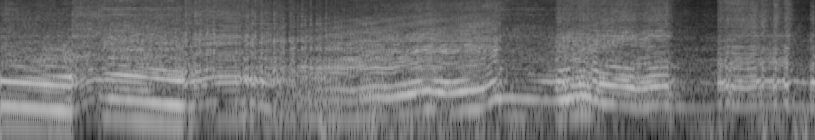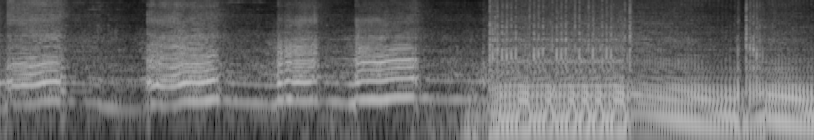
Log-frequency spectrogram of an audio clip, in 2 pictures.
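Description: Sport ATV engine revving and accelerating through the gears, its pitch climbing and dropping again with each shift, with a few short throttle blips in the middle. Near the end a steadier engine note falls in pitch.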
